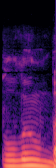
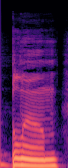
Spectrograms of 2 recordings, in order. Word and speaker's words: Blomberg: Bloomberg. – But it's Bloom. You pronounce it Bloom, but if you want to not confuse yourself, it's Blom.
